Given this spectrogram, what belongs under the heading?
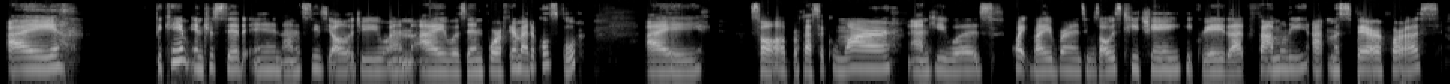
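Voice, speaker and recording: A woman's voice: medium pitch, fairly even intonation, measured pace, bright, forceful tone, no room sound, rough recording. A young woman from the Bahamas and Barbados, answering interview questions earnestly with many hesitant fillers. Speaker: guest, anesthesiology resident.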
